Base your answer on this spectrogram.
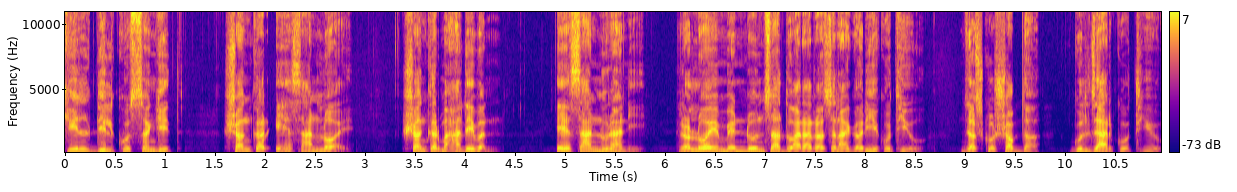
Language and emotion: Nepali, neutral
